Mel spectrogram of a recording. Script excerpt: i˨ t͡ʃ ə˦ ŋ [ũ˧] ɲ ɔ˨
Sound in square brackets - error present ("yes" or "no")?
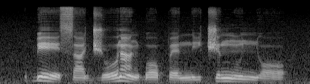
no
